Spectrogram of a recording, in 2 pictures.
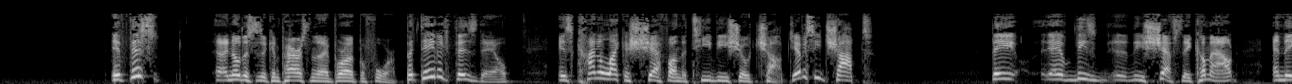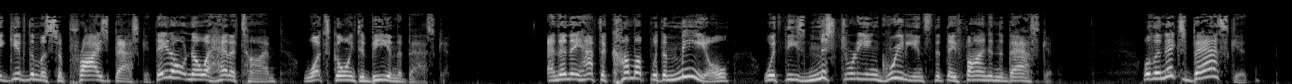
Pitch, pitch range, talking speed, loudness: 200 Hz, 165-240 Hz, 195 wpm, -18 LUFS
